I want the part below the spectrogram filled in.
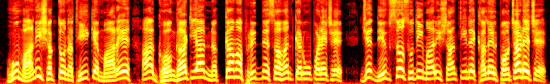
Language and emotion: Gujarati, angry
